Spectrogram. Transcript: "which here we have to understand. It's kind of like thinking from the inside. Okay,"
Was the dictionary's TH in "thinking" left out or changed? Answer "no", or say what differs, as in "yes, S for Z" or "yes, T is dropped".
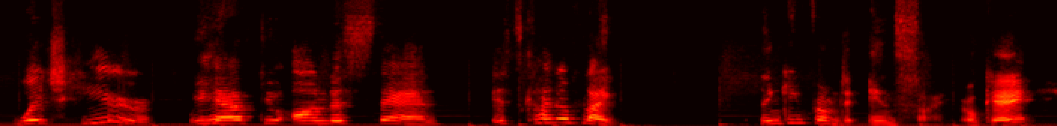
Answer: no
